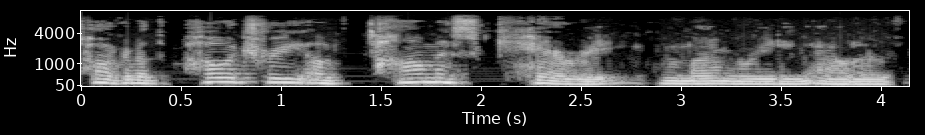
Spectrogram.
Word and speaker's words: Thomas Carew: we're going to talk about the poetry of Thomas Kerry, whom I'm reading out of the Cavalier Poets, um, an anthology from Dover Thrift Editions. Now, his name is pronounced Thomas Kerry, even though it's spelled Karu.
